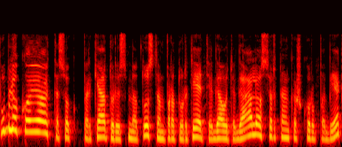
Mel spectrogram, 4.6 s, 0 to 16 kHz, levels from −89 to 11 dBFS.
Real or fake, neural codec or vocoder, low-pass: real; none; 7.2 kHz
